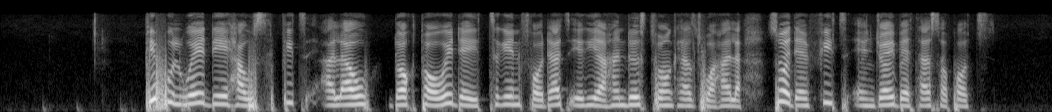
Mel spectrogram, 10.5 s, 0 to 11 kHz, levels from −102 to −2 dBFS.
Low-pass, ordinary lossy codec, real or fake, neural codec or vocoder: 7.2 kHz; none; real; none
